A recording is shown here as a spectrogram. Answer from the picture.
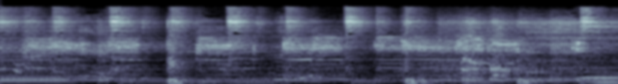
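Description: Live band playing: electric guitar and electric bass over a drum kit keeping a steady beat with cymbal hits.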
